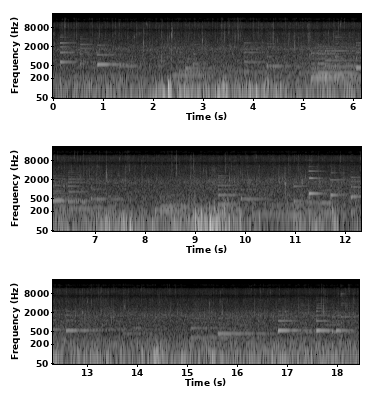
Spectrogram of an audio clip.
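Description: Steady rain falling on a lake surface, under soft background music of slow, held notes at changing pitches, with a brief low thump about halfway through.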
